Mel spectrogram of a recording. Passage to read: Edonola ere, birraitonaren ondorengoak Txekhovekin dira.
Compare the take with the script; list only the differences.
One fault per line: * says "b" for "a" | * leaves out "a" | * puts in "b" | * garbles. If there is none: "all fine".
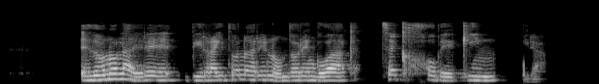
all fine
